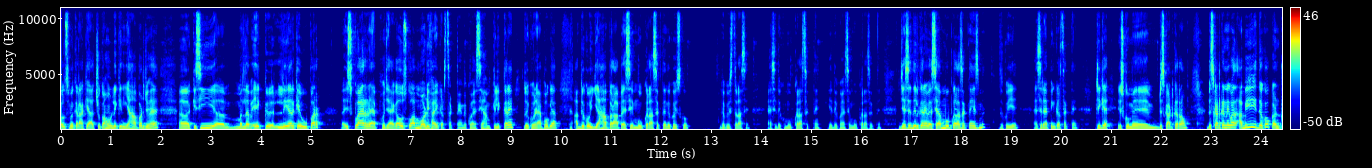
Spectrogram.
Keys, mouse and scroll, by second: 8.1 right click, 8.1 click, 10.6-22.0 drag.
